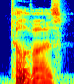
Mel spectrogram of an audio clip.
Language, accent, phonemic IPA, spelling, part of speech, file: English, US, /ˈtɛləvaɪz/, televise, verb, En-us-televise.ogg
- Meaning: To broadcast, or be broadcast, by television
